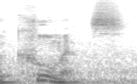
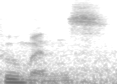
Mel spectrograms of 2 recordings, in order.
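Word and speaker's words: Cumans: kieving were the the cumins humans it's spelled c-u-m-a-n like the spice yeah uh they were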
